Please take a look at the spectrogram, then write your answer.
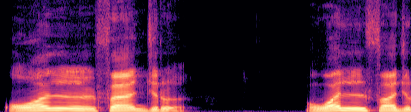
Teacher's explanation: لام کے اوپر ہمارے پاس ہے سکون کا سائن، تو واو اور لام آپس میں کنیکٹ ہوں گے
